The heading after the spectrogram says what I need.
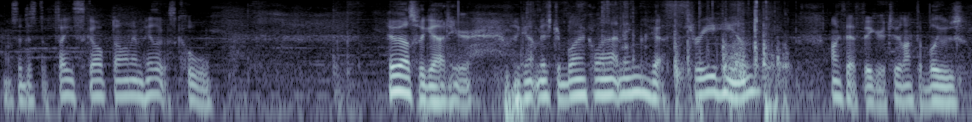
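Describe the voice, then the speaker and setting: Over music, a lowish-voiced man at a moderate pace vlogs his toy hunt through store aisles. He's middle-aged with a Southern drawl, a collector who chats and rambles to himself while scanning the shelves on a casual walk-through.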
